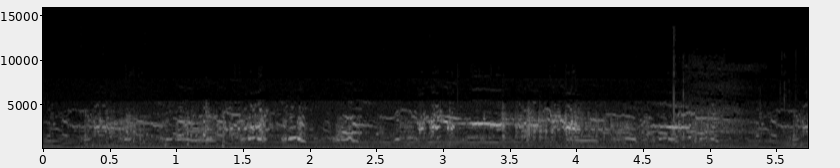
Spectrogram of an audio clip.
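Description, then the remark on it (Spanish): A flock of seagulls calls continuously outside, by a shipowners' cooperative building, their harsh, overlapping squawks and cries breaking an otherwise quiet scene at a steady, moderately loud level, with no one speaking. “Fuera hay poco movimiento y demasiado silencio, tan solo roto por el continuo sonido de las gaviotas.”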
